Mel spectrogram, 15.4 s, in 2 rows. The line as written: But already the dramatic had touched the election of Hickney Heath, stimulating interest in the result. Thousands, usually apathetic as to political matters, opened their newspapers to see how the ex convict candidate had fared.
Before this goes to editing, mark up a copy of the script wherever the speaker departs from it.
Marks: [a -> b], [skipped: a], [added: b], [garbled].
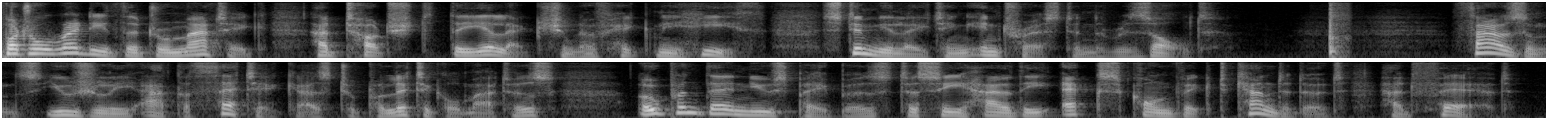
But already the dramatic had touched the election of Hickney Heath, stimulating interest in the result. Thousands, usually apathetic as to political matters, opened their newspapers to see how the ex convict candidate had fared.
